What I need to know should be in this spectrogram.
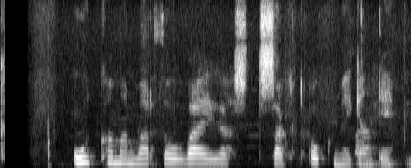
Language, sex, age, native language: Icelandic, female, 13, Icelandic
